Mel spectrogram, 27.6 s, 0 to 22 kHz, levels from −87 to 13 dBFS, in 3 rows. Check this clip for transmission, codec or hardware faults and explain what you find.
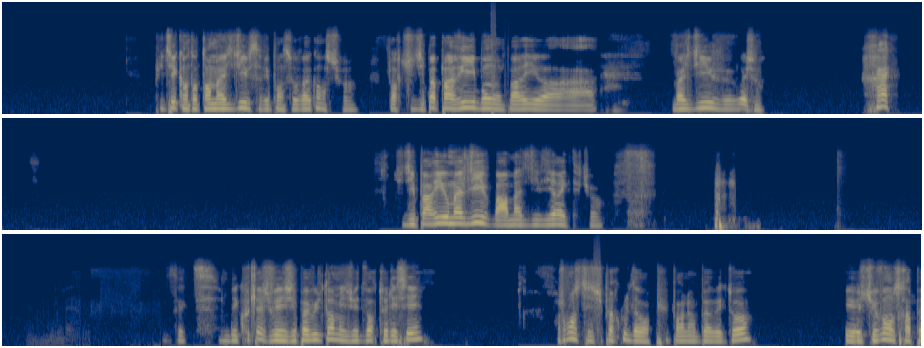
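The clip has one hardware fault, occurring three times. Loose connector crackle at 4.89 to 5.06 s, 18.66 to 18.95 s and 24.31 to 24.49 s: a worn or dirty contact somewhere in the cable run is making and breaking as it shifts, so the speech signal is chopped on and off many times within each burst, and any DC on the line turns each break into a pop. It sounds like a short, irregular scratch, the middle burst noticeably longer.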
